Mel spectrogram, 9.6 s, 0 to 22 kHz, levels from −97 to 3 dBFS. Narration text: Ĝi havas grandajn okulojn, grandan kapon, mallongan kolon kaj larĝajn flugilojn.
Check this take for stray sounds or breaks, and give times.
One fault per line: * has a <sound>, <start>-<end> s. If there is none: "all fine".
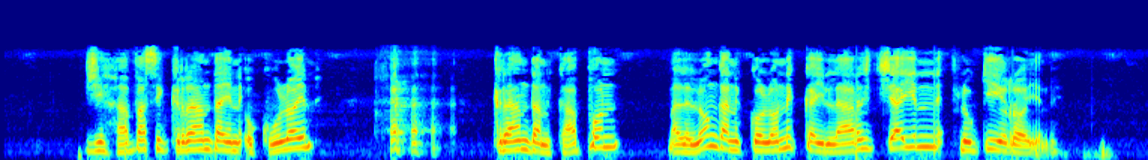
* has a laugh, 3.1-3.8 s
